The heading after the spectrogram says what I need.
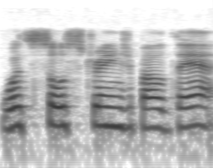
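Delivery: plain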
